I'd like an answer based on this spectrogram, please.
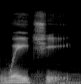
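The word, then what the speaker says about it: wei qi: That energetic perimeter is called wayi spelled we ei pronounced wayi.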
